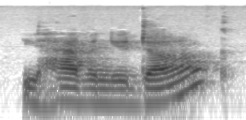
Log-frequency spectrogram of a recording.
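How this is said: It is said as a question. The speaker is asking whether it is true. "Or you can ask a question with it"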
